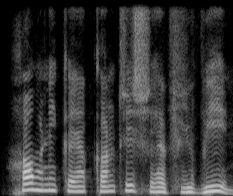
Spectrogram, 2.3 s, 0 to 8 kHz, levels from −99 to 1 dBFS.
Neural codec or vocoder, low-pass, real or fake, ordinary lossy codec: codec, 16 kHz, 16 kbps, FreqCodec, smaller model; none; fake; none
